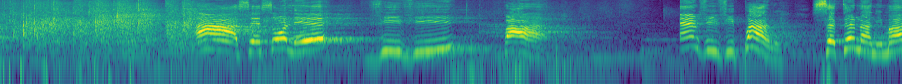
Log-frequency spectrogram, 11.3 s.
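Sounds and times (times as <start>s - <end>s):
group applause during a question-and-answer session: 0.0s - 3.7s
speech: 2.5s - 6.9s, 8.7s - 11.2s.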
